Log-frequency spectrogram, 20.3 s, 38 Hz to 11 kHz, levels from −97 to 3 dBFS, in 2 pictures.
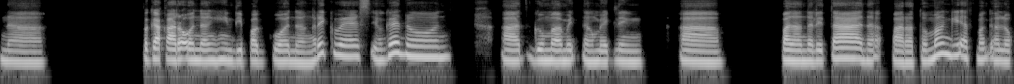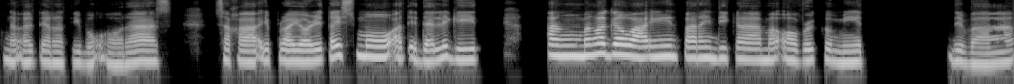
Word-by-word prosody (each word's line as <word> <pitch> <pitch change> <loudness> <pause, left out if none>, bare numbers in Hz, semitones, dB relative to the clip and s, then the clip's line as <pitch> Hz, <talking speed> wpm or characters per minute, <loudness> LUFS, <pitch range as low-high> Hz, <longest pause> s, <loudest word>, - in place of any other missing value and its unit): na 170 -3 -5 1.0
pagkakaroon 200 -1 +3
ng 190 0 0 0.2
hindi 185 0 -4
pagkuha 180 0 -3
ng 165 -2 -3
request 260 -4 -1
yung 195 -1 -3
ganun, 245 -5 +1 0.5
at 185 -1 0
gumamit 190 -2 0
ng 185 -2 -2
maikling, 175 0 -3 0.4
ah, 175 -2 +1 0.6
pananalita 190 +4 +2
na 185 - -3 0.2
para 175 -2 0
tumanggi 265 +9 0
at 230 - -5
mag-alok 190 -3 -3
ng 185 -2 -4
alternatibong 170 -2 -5
oras. 170 +4 -2 0.5
'Tsaka 180 -3 -1
i-prioritize 190 +5 +1
mo 245 -1 +4
at 220 - -1
i-delegate 205 +1 0 0.7
ang 255 -1 +5
mga 270 +3 +6 0.2
gawain 245 -1 +5
para 225 -1 +1
hindi 220 -1 -1
ka 205 -2 0
ma-overcommit, 190 -4 -2 0.8
'di 185 -4 -3
ba? 155 +3 -2
190 Hz, 110 wpm, -24 LUFS, 180-225 Hz, 1.0 s, mga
